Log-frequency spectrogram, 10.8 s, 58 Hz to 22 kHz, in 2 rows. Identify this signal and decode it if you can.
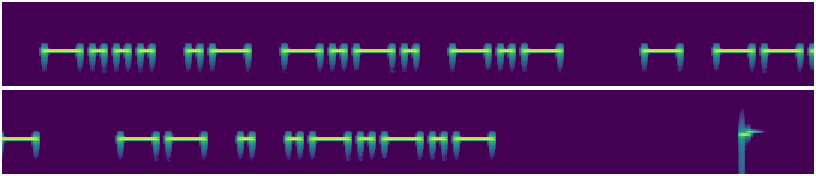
Morse code, heard as a keyed tone, about 15 wpm, 700 Hz. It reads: BACK TO ME.
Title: Sentences from Top 1000 Words - Review Part 6 - 15wpm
